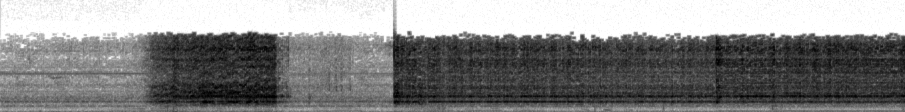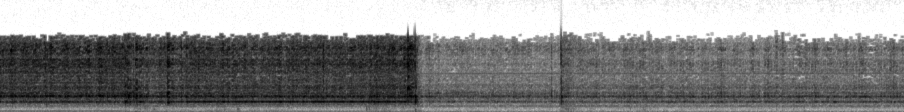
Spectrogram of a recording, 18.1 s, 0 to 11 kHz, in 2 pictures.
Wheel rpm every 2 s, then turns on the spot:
20, 100, 130, 130, 170, 140, 110, 30, 30.
2-4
